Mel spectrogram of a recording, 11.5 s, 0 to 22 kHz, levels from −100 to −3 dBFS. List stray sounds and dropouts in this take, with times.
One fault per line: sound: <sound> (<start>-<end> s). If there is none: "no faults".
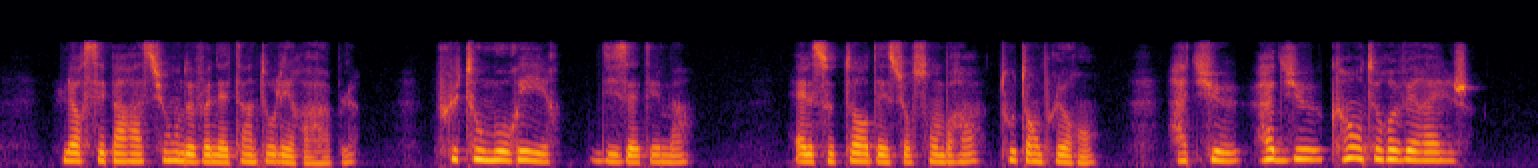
no faults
